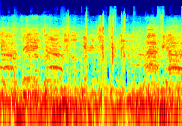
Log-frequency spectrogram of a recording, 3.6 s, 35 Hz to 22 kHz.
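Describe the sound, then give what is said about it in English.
A packed esports crowd at a G2 versus Mocket match roars steadily and loudly, with individual shouts and rising yells cutting through the dense wall of cheering throughout. “The crowd went totally crazy for that.”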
